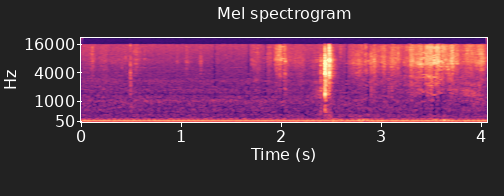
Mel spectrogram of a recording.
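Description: Trading cards handled between reveals: a faint click about half a second in, a sharper click near the middle, and a soft rustle of card stock later on. A steady low hum runs underneath.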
